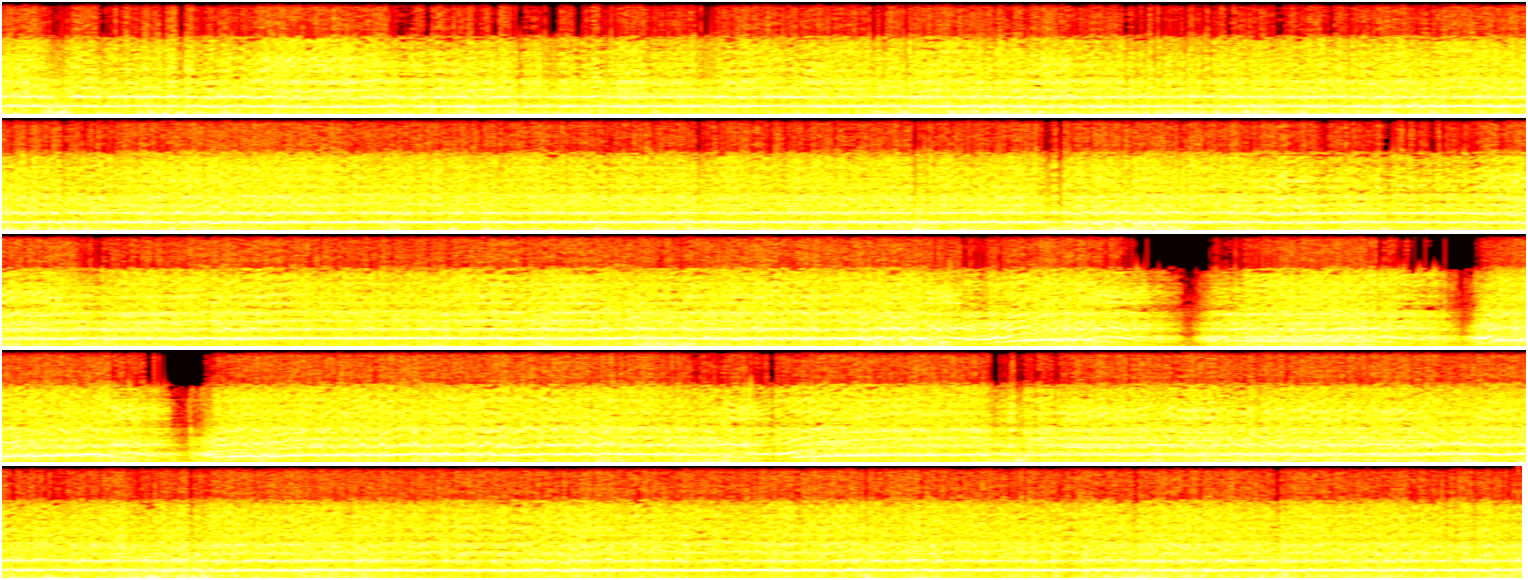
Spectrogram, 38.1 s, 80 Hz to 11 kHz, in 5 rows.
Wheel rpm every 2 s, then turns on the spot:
230, 230, 230, 230, 220, 230, 230, 220, 220, 190, 100, 100, 180, 190, 210, 230, 230, 230, 230.
none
